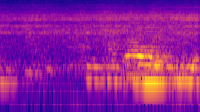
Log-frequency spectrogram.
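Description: Quiet speech: a voice speaking softly in short, broken fragments over faint room hiss.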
